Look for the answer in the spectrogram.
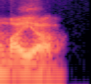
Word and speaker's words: Meyer: Yeah, the German pronunciation would be Linda Meyer.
